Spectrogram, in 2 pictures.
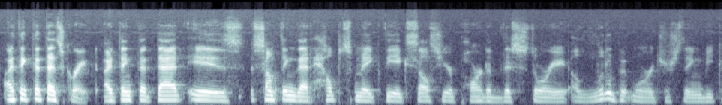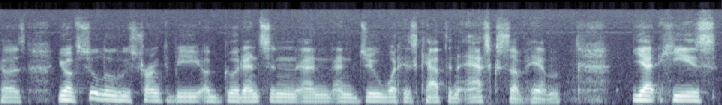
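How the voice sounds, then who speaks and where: A man's voice: on the low side, moderate pace, a bit bright. A man hosting a podcast in a casual, talkative style, discussing and reviewing drama while freely giving his opinions. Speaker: podcast host.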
